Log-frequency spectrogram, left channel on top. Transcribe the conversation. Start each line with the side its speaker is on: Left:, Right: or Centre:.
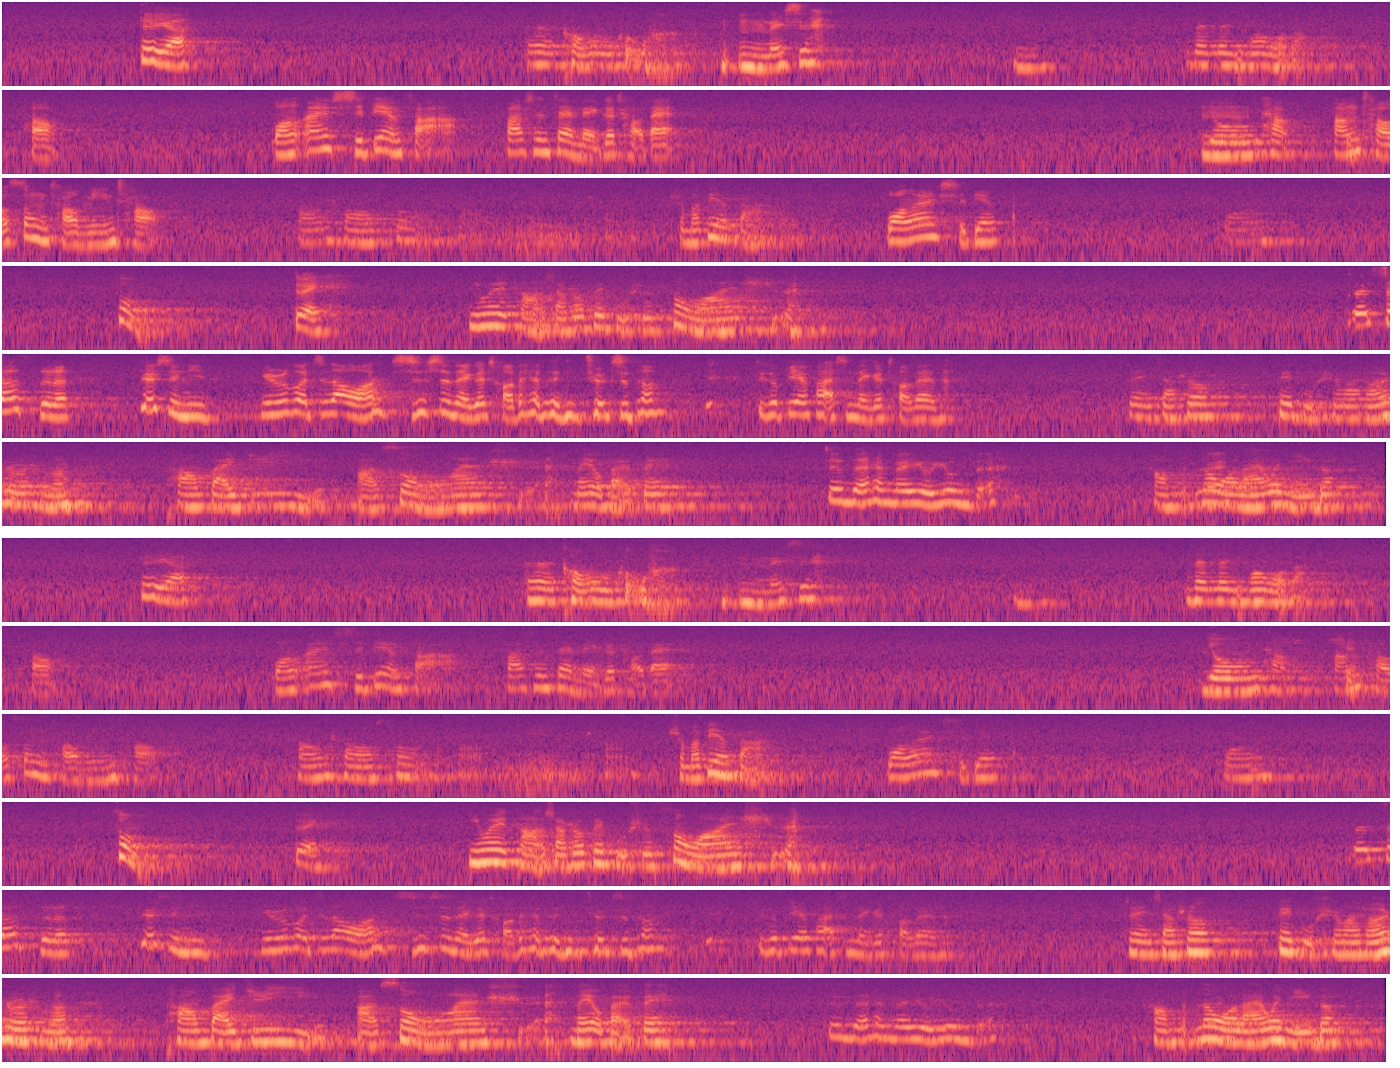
Left: 对呀、
Right: 嗯，口误口误。
Left: 嗯，没事。嗯，
Right: 那那你问我吧，
Left: 好。王安石变法发生在哪个朝代？嗯，
Right: 有选
Left: 唐、唐朝、宋朝、明朝。
Right: 唐朝、宋朝、明朝什么变法？
Left: 王安石变法，
Right: 王宋，
Left: 对，
Right: 因为唐小时候背古诗《宋王安石》，
Left: <laughs> 呃笑死了。确实你，你如果知道王安石是哪个朝代的，你就知道这个变法是哪个朝代的。
Right: 对，小时候背古诗嘛，什么什么什么
Left: <laughs> 嗯，
Right: 唐白居易啊，宋王安石没有白背。
Left: 真的还蛮有用的。
Right: 好，那那我来问你一个，
Left: 嗯，可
